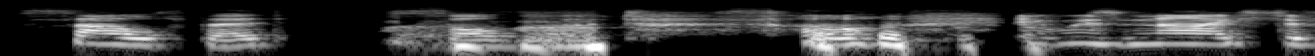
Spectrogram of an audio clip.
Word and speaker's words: Salford: there and i've got it's salford it's not salford so it was nice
